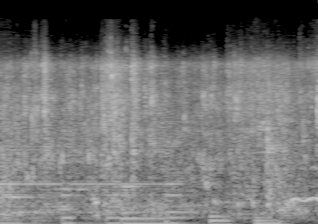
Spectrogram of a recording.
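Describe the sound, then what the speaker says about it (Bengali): Running water splashing as clothes are washed by hand in a home bathroom in Bengal, a steady close gush with small sloshing bursts and faint knocks, no voices. "এখন জামা কাপড়গুলো পরিষ্কার করে নিচ্ছি"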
